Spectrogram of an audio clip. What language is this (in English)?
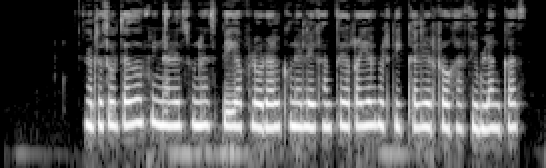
Spanish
